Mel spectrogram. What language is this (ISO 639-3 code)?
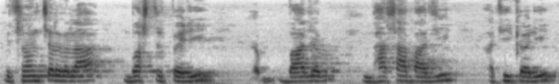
mai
